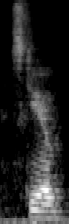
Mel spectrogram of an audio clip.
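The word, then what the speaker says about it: scéal: So scale, that's E fada A. E fada A in Munster Irish is pronounced E. So for example, scale, and also the Irish word for 100.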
